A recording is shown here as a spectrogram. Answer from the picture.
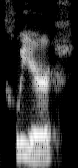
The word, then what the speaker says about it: Xlear: However, you can incorporate a nasal saline rinse that has xylitol in it a really good brand is Xlear. It's spelled with an X, X L E A R.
